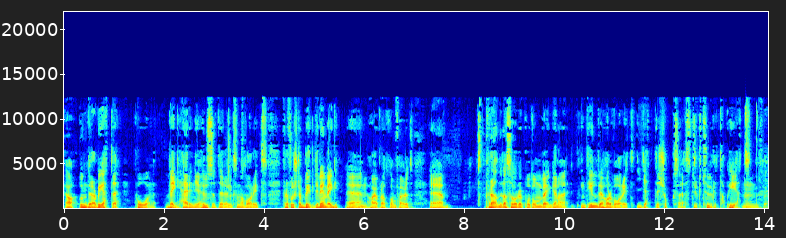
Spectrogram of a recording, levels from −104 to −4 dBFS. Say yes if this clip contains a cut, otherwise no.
no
